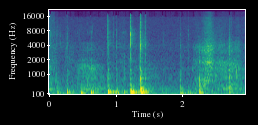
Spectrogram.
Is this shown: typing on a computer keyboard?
yes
